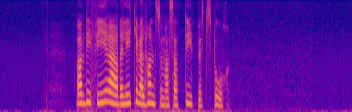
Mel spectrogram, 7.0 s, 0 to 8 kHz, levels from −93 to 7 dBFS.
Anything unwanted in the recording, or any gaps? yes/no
no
